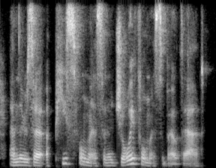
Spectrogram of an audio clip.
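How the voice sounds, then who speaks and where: A woman speaks with a very deep, low pitch and a dark, mellow tone, her voice dropping into vocal fry. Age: 60s. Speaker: talk show host. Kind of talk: interview conversation.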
